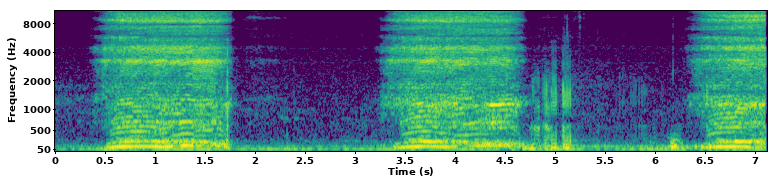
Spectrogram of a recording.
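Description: Loud, rough snoring on each breath in, about 20 breaths a minute, with quiet exhalations between; typical sleep snoring.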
